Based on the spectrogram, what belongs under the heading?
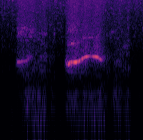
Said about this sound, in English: Hear that? That was a ghost. It's a ghost whistling.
